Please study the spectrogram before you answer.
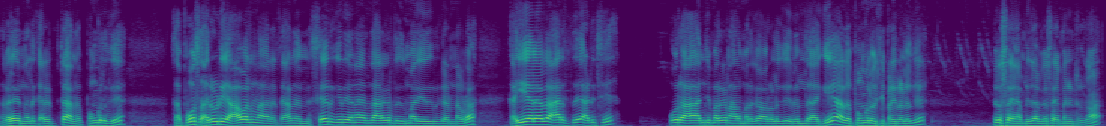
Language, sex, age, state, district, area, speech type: Tamil, male, 30-45, Tamil Nadu, Tiruvannamalai, rural, spontaneous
